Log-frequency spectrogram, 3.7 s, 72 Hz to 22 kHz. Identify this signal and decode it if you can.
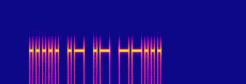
Morse code, heard as a keyed tone, about 25 wpm, 700 Hz. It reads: 5AA7
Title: Common Cut Numbers - 4-Digit 25wpm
